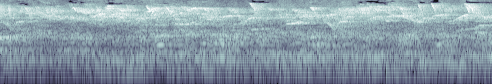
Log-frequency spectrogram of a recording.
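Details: Double-collared seedeater singing the Altas Horas song style: rapid high whistled and slurred notes, many sweeping down, in quick series over a dense, steady background hiss.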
